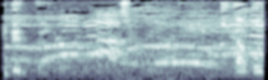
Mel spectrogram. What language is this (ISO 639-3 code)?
pus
